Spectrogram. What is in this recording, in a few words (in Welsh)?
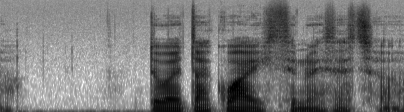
"gwaith" Welsh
